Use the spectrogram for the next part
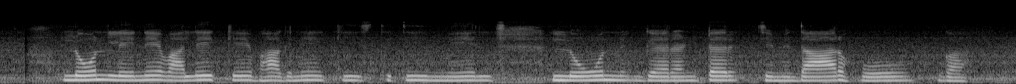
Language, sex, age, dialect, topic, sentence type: Hindi, female, 18-24, Hindustani Malvi Khadi Boli, banking, statement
